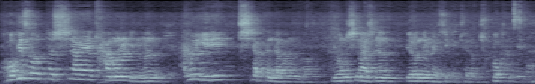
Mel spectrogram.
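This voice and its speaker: A male pastor delivers a sermon, fairly high in pitch, with a mellow, warm tone. He asks the congregation questions and tells stories. The recording is very echoey and sounds distant, like a mic far back in a big church sanctuary. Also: fast talker, few pauses, slight background noise. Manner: preaching to a congregation, posing questions and telling stories. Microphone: distant mic in a reverberant hall.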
